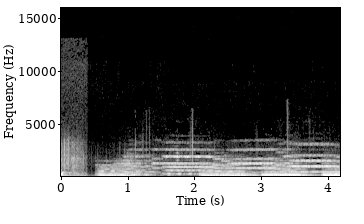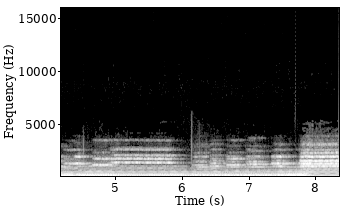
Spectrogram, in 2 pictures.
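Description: Organ playing a music cue of held chords that change every second or so, growing fuller near the end.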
